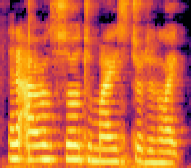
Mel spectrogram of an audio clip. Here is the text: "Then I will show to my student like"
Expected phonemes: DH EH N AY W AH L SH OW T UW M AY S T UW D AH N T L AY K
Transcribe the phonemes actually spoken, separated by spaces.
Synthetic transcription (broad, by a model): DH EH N AY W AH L S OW T UW M AY S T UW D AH N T L AY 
